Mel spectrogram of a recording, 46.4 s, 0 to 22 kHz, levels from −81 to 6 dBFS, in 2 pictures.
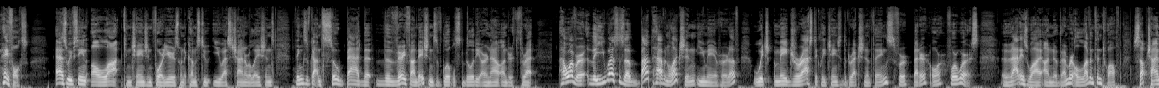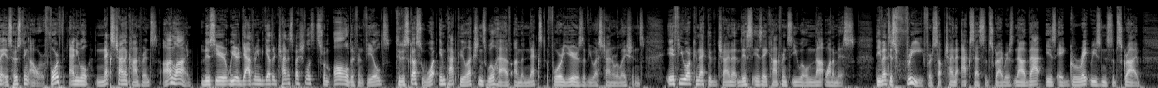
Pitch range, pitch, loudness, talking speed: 95-120 Hz, 105 Hz, -17 LUFS, 180 wpm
